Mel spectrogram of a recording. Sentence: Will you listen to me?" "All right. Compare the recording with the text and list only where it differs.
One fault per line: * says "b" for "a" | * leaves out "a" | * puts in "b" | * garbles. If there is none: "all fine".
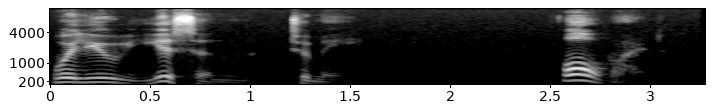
all fine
